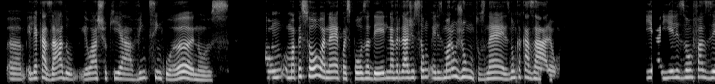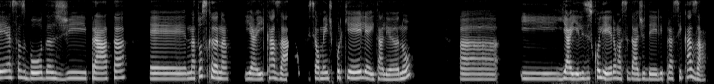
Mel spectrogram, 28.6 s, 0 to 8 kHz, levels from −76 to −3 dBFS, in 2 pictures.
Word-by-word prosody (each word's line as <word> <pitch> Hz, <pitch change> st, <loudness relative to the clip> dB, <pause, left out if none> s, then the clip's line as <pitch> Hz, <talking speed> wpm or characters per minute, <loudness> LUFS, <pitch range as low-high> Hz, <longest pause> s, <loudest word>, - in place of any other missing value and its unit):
hã, 185 Hz, -2 st, -4 dB
ele 200 Hz, +1 st, -2 dB
é -, -, +2 dB
casado, 200 Hz, -2 st, +2 dB
eu 185 Hz, +2 st, -4 dB
acho 205 Hz, +1 st, -1 dB
que 210 Hz, 0 st, -1 dB
há 180 Hz, -2 st, -2 dB
25 210 Hz, +2 st, -4 dB
anos 170 Hz, -, +1 dB, 0.7 s
com 230 Hz, 0 st, -1 dB, 0.3 s
uma 235 Hz, -1 st, +2 dB
pessoa, 280 Hz, +1 st, +5 dB
né, 225 Hz, 0 st, +3 dB
com 215 Hz, 0 st, -3 dB
a -, -, +3 dB
esposa 205 Hz, +1 st, +1 dB
dele 200 Hz, +1 st, +4 dB
na 225 Hz, -1 st, +2 dB
verdade 225 Hz, +1 st, +3 dB
são 250 Hz, +2 st, -3 dB
eles 215 Hz, 0 st, -2 dB
moram 250 Hz, +5 st, +2 dB
juntos, 235 Hz, -8 st, -1 dB
né, 210 Hz, 0 st, +2 dB
eles 185 Hz, 0 st, -3 dB
nunca 235 Hz, +4 st, -2 dB
casaram 195 Hz, -, +1 dB, 1.7 s
e 235 Hz, +1 st, -1 dB, 0.2 s
aí 215 Hz, +1 st, -3 dB
eles 235 Hz, -1 st, -1 dB
vão 250 Hz, 0 st, +2 dB
fazer 235 Hz, -2 st, 0 dB
essas 235 Hz, -1 st, -5 dB
bodas 205 Hz, -1 st, 0 dB
de 210 Hz, +2 st, -3 dB
prata, 210 Hz, +4 st, +1 dB, 0.4 s
eh, 195 Hz, -1 st, 0 dB
na 205 Hz, +1 st, -1 dB
Toscana, 215 Hz, -7 st, +1 dB, 0.3 s
e 195 Hz, +1 st, -1 dB
aí 185 Hz, 0 st, +1 dB
casar 195 Hz, -3 st, -1 dB, 0.4 s
oficialmente, 205 Hz, +2 st, -3 dB
porque 230 Hz, 0 st, -3 dB
ele 220 Hz, +1 st, +4 dB
é 205 Hz, -, +1 dB
italiano, 185 Hz, -, -1 dB, 0.9 s
hã, 185 Hz, -1 st, -3 dB, 0.4 s
e 195 Hz, -1 st, -4 dB
e 225 Hz, -, +5 dB
aí 195 Hz, -2 st, +5 dB
eles 195 Hz, +2 st, +1 dB
escolheram 205 Hz, -1 st, +2 dB
a -, -, -3 dB
cidade 195 Hz, -1 st, -4 dB
dele 185 Hz, 0 st, -1 dB
para 205 Hz, +2 st, -5 dB
se 205 Hz, +3 st, -7 dB
casar. 205 Hz, -, -1 dB
205 Hz, 125 wpm, -23 LUFS, 190-230 Hz, 1.7 s, pessoa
